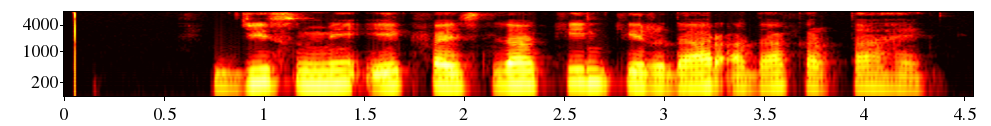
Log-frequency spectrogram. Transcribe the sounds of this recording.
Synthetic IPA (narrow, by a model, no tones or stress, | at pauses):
d͡ʒɪsmẽʔeːkfɛːslakɪnkɪɾd̪aːɾɐ̰d̪akɐɾt̪aɦɛː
